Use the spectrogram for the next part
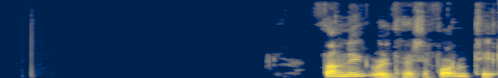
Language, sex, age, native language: Icelandic, male, 8, Icelandic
